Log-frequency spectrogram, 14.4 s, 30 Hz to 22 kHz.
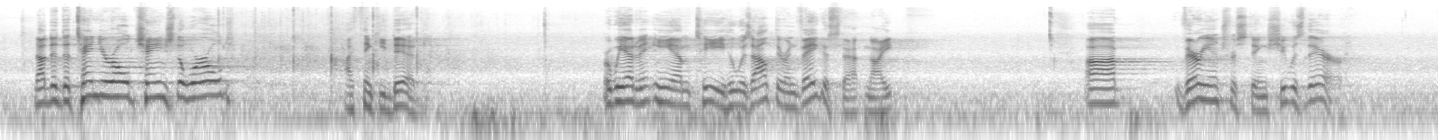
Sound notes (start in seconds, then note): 2.1 audience applauding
